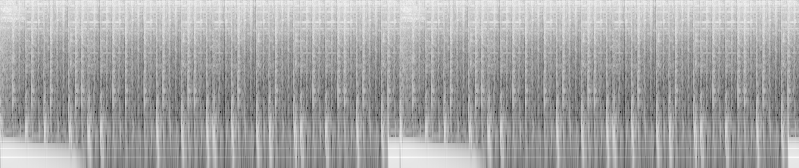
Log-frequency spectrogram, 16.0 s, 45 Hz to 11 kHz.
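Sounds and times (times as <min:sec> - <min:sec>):
drums: 0:00.0 - 0:15.9.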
